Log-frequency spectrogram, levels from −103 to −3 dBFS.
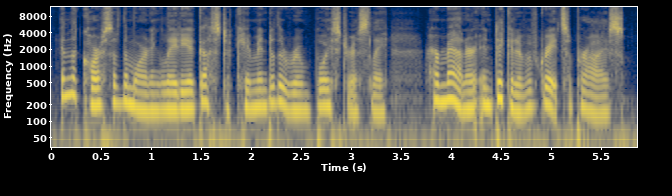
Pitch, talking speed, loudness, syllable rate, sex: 185 Hz, 195 wpm, -18 LUFS, 6.9 syllables/s, female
